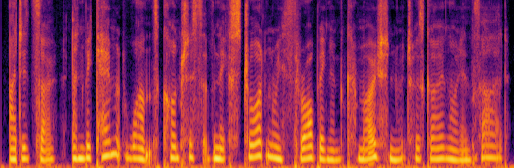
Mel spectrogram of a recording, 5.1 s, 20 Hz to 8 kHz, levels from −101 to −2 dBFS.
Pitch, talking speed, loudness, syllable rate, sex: 195 Hz, 220 wpm, -18 LUFS, 6.4 syllables/s, female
